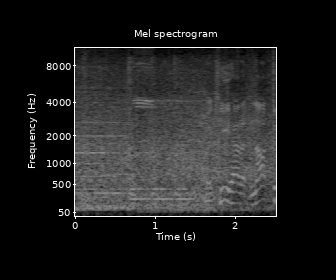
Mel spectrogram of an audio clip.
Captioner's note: whistle blows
